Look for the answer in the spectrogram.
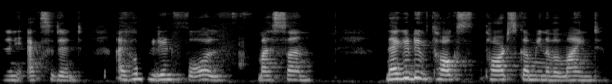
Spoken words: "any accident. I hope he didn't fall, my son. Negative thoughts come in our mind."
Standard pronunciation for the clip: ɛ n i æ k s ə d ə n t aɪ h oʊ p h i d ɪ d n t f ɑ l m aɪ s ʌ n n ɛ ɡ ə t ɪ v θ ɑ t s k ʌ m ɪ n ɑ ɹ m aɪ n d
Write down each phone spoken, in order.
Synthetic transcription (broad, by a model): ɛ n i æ k s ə d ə n t aɪ h oʊ p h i d ɪ d n t f ɑ l m aɪ s ʌ n n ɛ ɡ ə t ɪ v t ɑ t s k ʌ m ɪ n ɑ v m aɪ n d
